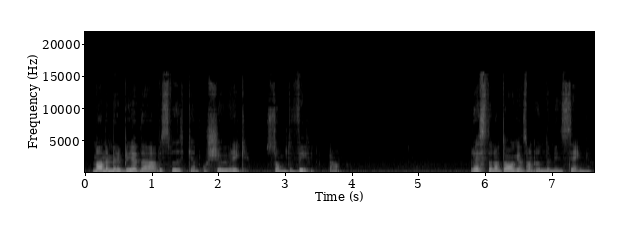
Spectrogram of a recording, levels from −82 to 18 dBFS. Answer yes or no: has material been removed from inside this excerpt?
yes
